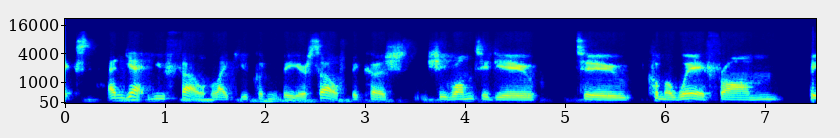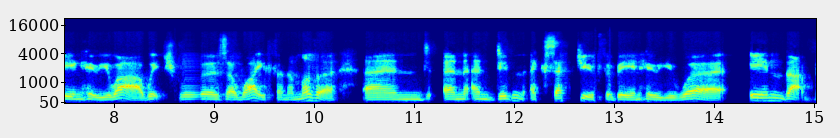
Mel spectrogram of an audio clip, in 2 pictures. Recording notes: remotely so you'll notice a difference in the sound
